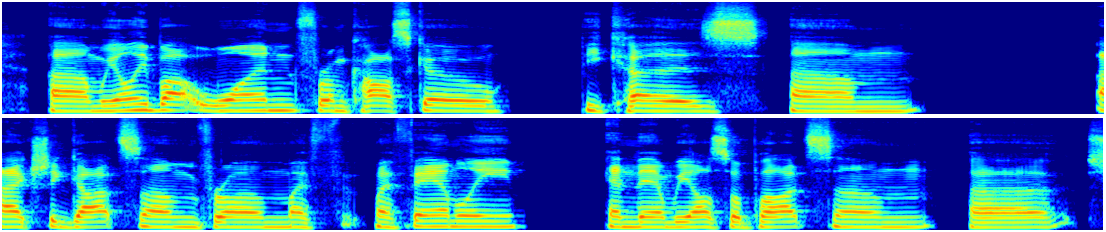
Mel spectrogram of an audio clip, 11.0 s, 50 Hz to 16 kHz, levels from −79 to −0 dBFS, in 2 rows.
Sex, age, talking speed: male, 20-39, 135 wpm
